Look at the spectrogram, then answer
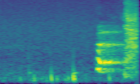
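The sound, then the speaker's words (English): A single sharp sneeze bursts out after a few soft breathy sounds, a quick high-pitched intake followed by a forceful, airy release, fairly loud. “Bless you.”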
